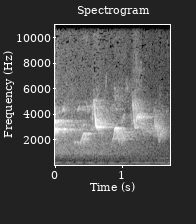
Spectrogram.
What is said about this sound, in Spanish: Las flores caían de los árboles, el sol brillaba de nuevo, los niños brincaban de alegría y se abrazaban, mientras el canto de los pájaros armonizaba la bienvenida al nuevo mundo.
